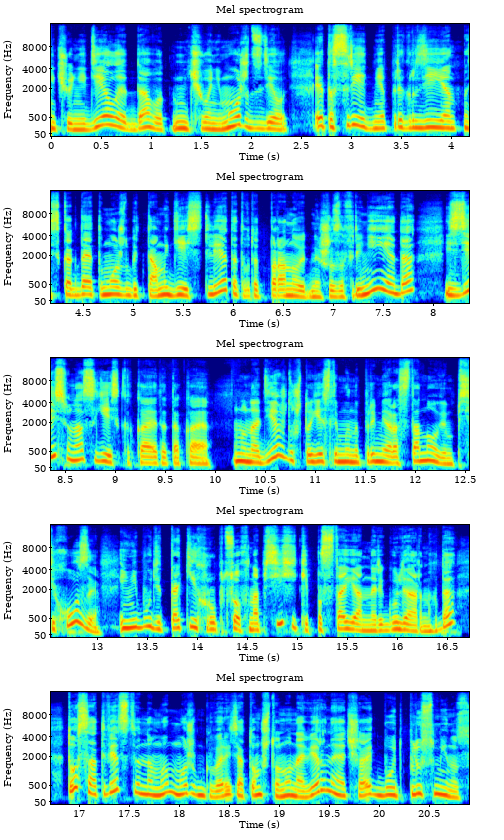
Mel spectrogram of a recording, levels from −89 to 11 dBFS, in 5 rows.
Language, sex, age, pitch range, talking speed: Russian, female, 30-49, 165-225 Hz, 185 wpm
